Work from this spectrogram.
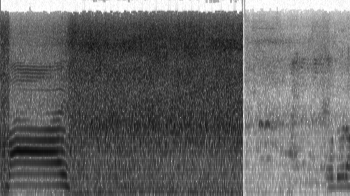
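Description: Steady loud rain noise while riding a motorcycle from Trichy toward Dindigul on a winter ride to Munnar, a broadband wash that cuts off abruptly to a quieter background with faint voices.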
